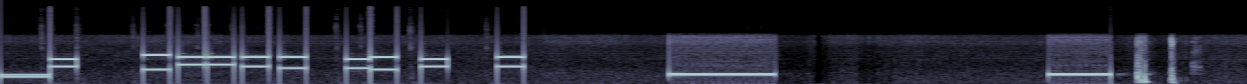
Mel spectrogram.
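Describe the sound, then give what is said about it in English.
A rapid string of touch-tone beeps as a phone number is dialed by morning radio show hosts in Central Florida, roughly ten key presses, followed by a steady ringback tone sounding twice on the line. No one speaks. “All right, let's make that phone call then.”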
